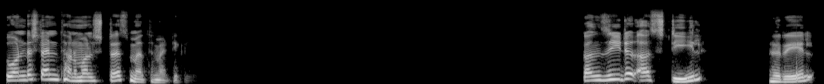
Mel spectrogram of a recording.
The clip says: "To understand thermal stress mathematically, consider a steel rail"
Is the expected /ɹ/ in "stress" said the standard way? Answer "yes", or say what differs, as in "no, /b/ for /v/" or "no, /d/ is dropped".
yes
